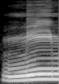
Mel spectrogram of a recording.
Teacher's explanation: মিম এর মধ্যে তিন আলিফ টান দিতে হবে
